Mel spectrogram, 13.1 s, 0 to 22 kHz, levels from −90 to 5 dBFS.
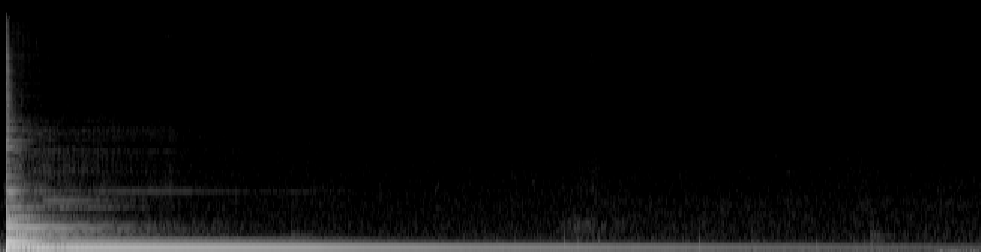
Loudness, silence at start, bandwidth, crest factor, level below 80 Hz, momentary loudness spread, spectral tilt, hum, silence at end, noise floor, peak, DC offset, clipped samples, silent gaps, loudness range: -30 LUFS; 0.1 s; 10.5 kHz; 28 dB; -40 dBFS; 24 LU; -9 dB/octave; none; 3.75 s; -62 dBFS; -4 dBFS; under 0.1%; under 0.1%; none; 24 LU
